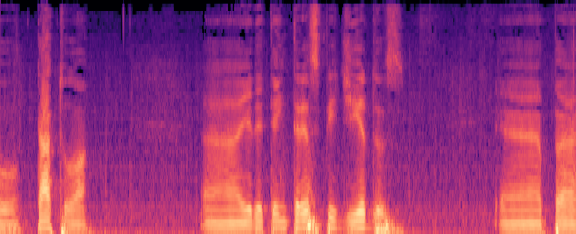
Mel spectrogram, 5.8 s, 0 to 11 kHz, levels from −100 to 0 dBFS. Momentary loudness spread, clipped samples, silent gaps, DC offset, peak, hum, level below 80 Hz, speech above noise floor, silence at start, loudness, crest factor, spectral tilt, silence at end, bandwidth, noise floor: 10 LU; under 0.1%; none; under 0.1%; 0 dBFS; 60 Hz at -40 dBFS; -26 dBFS; 27 dB; 0 s; -15 LUFS; 16 dB; -7.5 dB/octave; 0 s; 10.5 kHz; -41 dBFS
